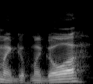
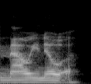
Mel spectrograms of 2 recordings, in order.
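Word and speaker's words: Mauigoa: Magoa? Maui Noah? What? Maui. I know it's totally spelled differently. But they say Maui Noah.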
